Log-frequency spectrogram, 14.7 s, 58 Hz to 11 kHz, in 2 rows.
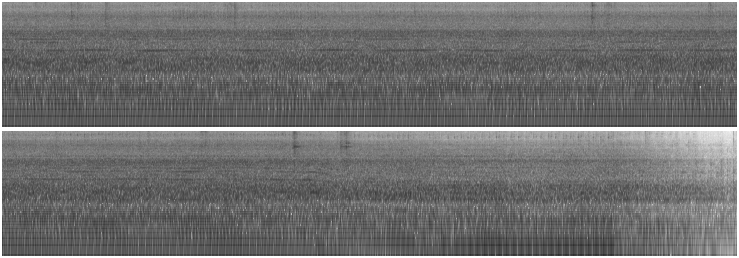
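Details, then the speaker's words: John Deere ZTrak Z915E mower, Kohler Command CV742 25 hp V-twin, 341 hours, sat 2 years, after carb clean fixing sticky solenoid: steady even V-twin drone holding speed, no misses or knocks; normal healthy running. "CV742. Big boy, 25 horsepower. So, man, that thing runs so good."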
